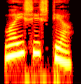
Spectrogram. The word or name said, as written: ವೈಶಿಷ್ಟ್ಯ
